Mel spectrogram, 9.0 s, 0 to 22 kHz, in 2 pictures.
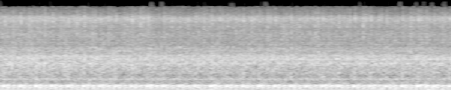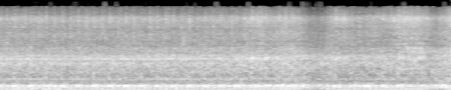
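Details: Freshly marinised 12V Cummins 6BT boat diesel, fuel pump screw turned up a half turn: steady, even diesel clatter at settled idle with no misses or knocks; normal idle.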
